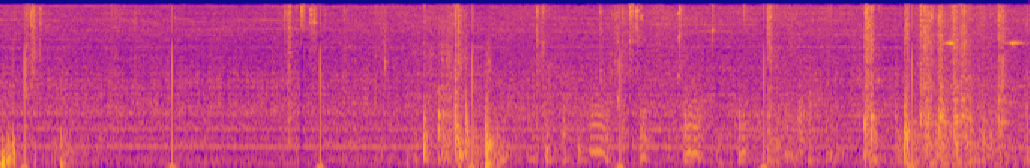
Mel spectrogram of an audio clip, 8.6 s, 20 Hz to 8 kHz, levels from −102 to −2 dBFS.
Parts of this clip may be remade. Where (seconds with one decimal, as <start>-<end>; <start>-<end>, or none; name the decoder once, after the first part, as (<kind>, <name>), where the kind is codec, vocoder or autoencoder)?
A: none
